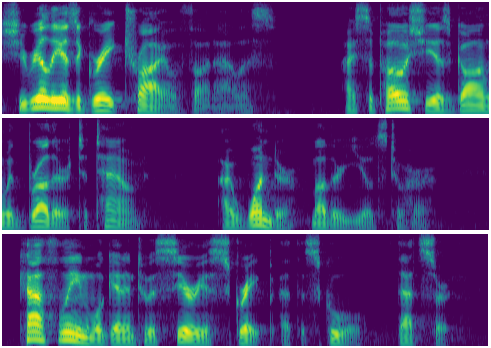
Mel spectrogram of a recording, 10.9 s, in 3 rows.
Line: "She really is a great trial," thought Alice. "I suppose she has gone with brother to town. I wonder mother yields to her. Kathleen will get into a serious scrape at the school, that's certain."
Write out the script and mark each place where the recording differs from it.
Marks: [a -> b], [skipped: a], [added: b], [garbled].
"She really is a great trial," thought Alice. "I suppose she has gone with brother to town. I wonder mother yields to her. Kathleen will get into a serious scrape at the school, that's certain."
